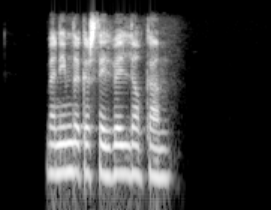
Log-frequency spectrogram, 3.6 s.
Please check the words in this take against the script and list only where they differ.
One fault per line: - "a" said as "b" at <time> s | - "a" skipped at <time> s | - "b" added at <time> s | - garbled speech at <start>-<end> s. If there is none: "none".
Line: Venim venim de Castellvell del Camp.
- "venim" skipped at 0.9 s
